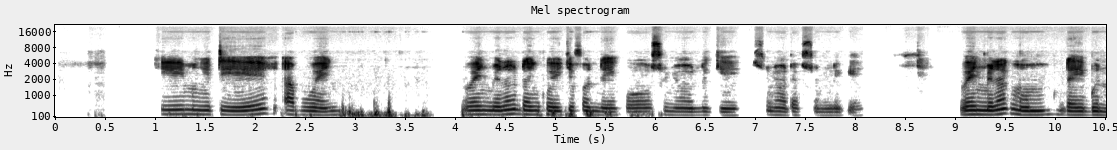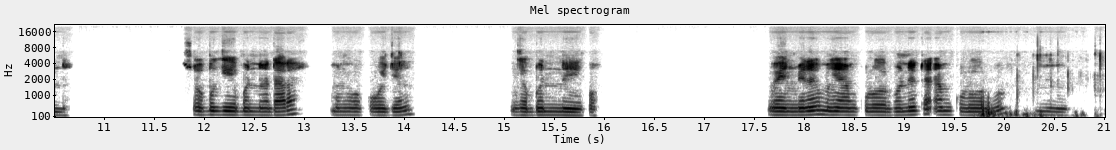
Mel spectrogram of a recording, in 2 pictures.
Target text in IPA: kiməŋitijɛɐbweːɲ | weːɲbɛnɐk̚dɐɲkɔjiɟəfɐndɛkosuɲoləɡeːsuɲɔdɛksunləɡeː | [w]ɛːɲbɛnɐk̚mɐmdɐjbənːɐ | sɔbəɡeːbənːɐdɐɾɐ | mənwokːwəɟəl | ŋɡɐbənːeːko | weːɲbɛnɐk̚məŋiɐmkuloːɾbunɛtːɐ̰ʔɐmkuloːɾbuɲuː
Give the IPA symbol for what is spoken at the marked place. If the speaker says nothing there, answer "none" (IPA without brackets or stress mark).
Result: w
